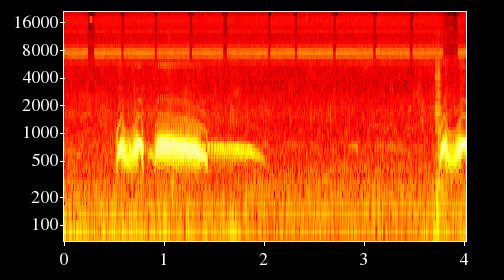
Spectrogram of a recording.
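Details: Spotted dove delivering one full cooing phrase: two short notes, then a long coo that fades out gradually. A new phrase begins near the end, with a steady high whine in the background.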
